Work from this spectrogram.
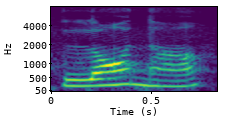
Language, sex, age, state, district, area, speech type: Goan Konkani, female, 30-45, Goa, Salcete, rural, spontaneous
